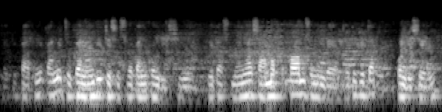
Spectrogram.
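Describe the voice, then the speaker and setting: A man's voice: medium pitch, steady tone, fast talker. Man, clinic therapist, explanatory and hesitant, muffled lo-fi sound. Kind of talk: casual interview answers. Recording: dull lo-fi audio with background noise.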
